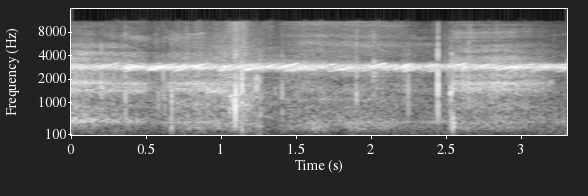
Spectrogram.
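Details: Breeding frogs in a marsh sing for their mates with a steady, high, unbroken trill, overlaid by scattered crackling snaps from footsteps on soft, boggy ground.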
